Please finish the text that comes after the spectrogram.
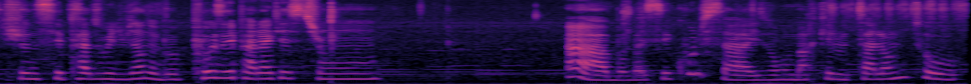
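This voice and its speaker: A woman's voice: medium pitch, moderate pace, faint music behind. A young woman from the Paris region chatting casually on a live stream while she colors, often laughing and answering viewers' messages. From Paris region, France.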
